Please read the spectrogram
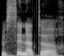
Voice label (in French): "senator", French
